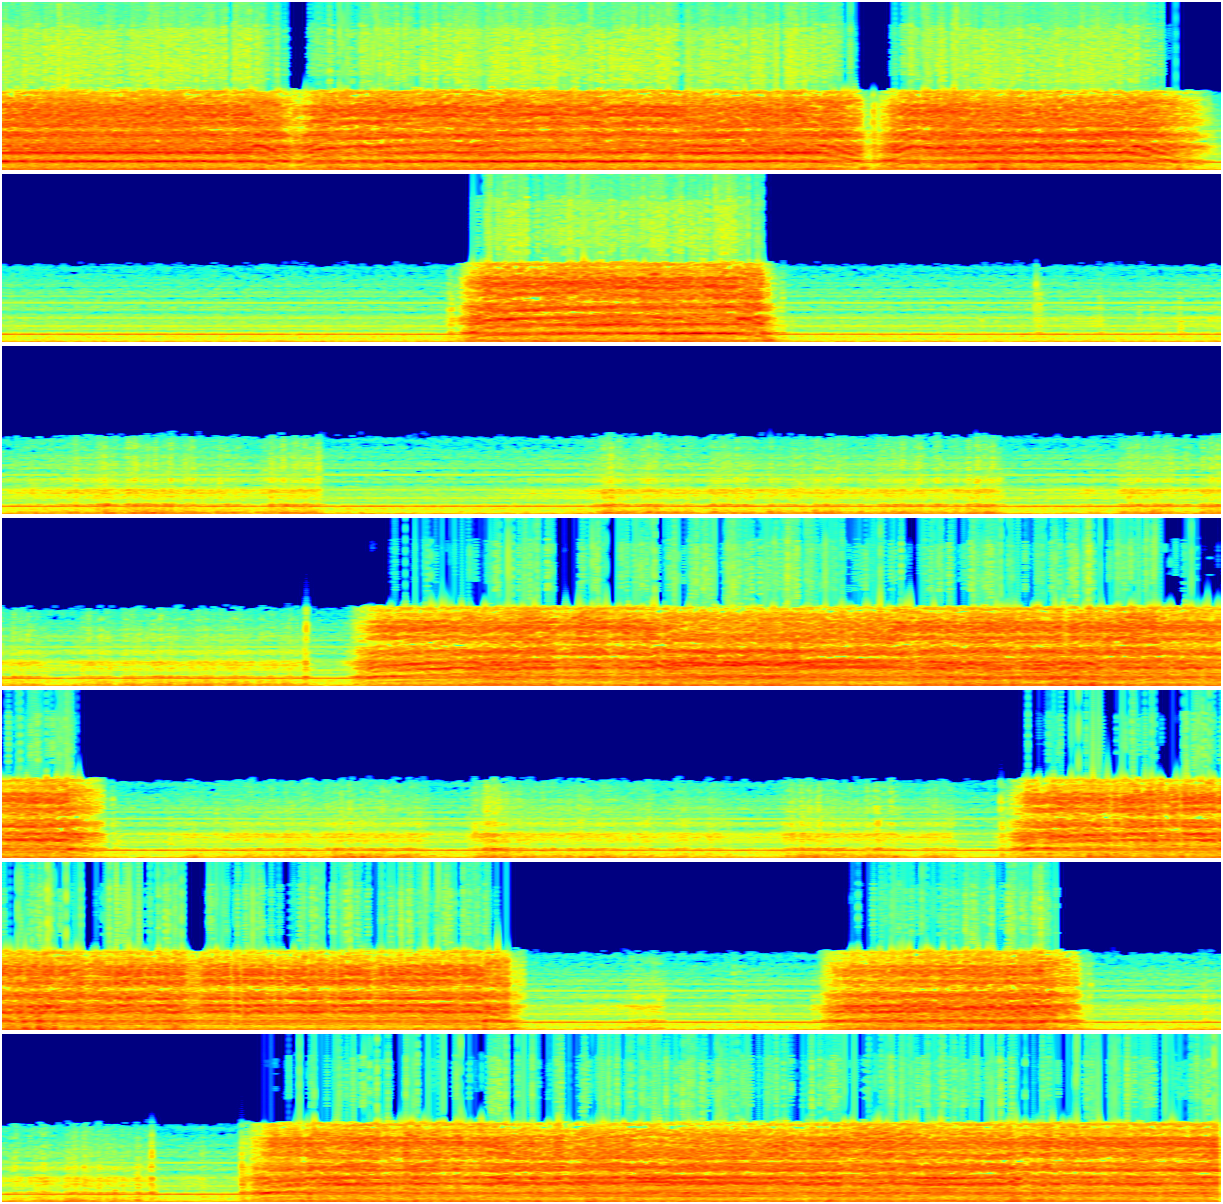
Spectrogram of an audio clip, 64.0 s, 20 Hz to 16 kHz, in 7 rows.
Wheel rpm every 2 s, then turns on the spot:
220, 190, 220, 160, 90, 0, 140, 90, 0, 20, 10, 10, 10, 20, 20, 130, 160, 160, 110, 20, 20, 20, 130, 160, 140, 0, 120, 10, 90, 160, 160, 160.
14-16 18-30 38-44 54-56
